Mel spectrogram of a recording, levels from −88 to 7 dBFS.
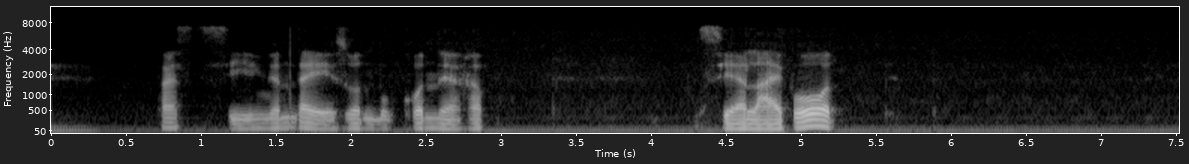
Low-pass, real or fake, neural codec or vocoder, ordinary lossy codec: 7.2 kHz; fake; codec, 16 kHz, 8 kbps, FunCodec, trained on Chinese and English, 25 frames a second; none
